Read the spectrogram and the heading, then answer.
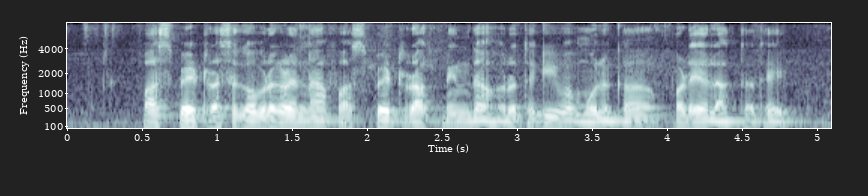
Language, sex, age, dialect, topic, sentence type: Kannada, male, 46-50, Central, agriculture, statement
